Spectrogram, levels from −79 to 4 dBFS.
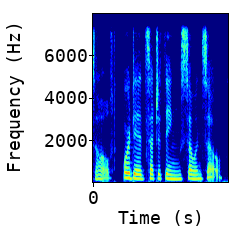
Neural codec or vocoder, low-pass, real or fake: none; 7.2 kHz; real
